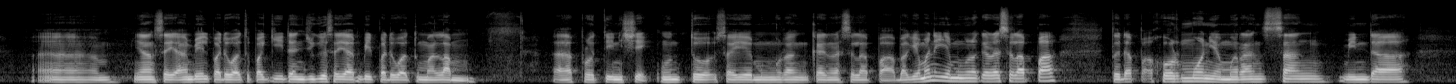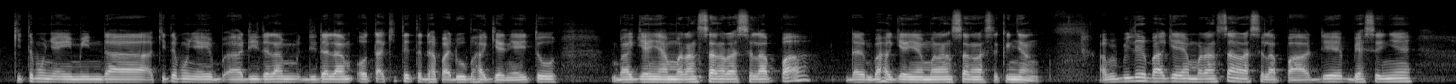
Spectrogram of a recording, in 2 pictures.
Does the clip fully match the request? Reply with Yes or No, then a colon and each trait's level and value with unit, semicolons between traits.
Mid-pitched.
No: low, 120 Hz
